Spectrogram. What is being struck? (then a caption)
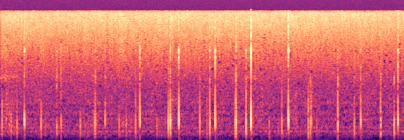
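Paperback book, paper. Long nails tap the top edge and spine of a white paperback book held sideways. Quiet, dry, short clicks land unevenly over a faint steady hiss, with no ring after each tap.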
